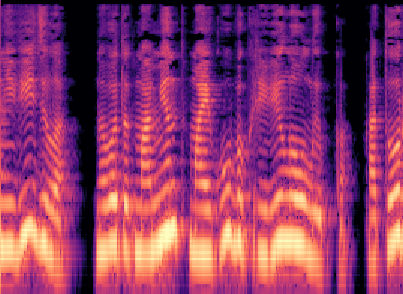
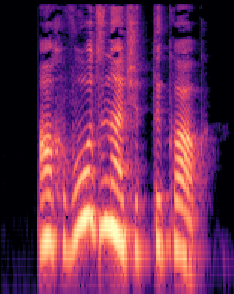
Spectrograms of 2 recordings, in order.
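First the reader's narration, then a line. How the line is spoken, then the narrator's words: Bewildered exclamation. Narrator (Russian): воскликнула тетя Мила растерянно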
